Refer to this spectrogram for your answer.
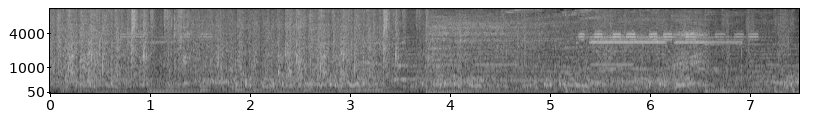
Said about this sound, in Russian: Голуби заполнили Париж.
